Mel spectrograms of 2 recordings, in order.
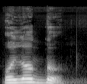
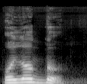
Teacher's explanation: It has a middle tone, then a high tone, then a low tone. Ologbo. The tones are phonemic, and changes in tone result in changes in meaning.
